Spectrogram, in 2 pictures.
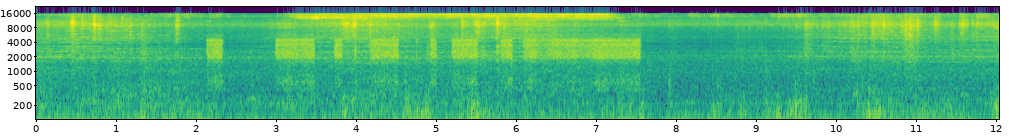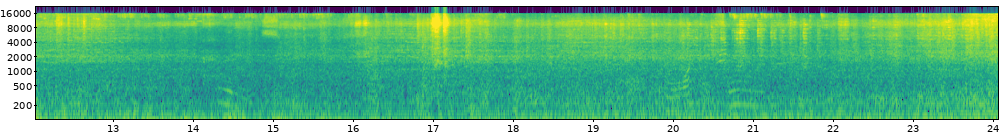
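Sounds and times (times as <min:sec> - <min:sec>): freight train wheels rumbling: 0:00.0 - 0:24.0
short sharp noise: 0:03.0 - 0:07.6.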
